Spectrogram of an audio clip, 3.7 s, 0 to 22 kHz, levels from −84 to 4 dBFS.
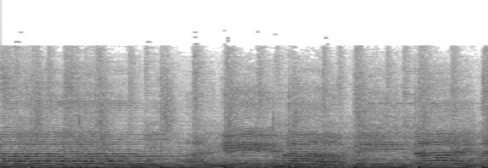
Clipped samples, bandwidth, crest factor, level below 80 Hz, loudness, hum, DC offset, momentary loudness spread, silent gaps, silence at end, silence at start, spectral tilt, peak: under 0.1%; 17 kHz; 12 dB; -20 dBFS; -12 LUFS; none; under 0.1%; 3 LU; none; 0 s; 0 s; -5 dB/octave; 0 dBFS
